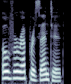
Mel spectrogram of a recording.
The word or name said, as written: overrepresented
